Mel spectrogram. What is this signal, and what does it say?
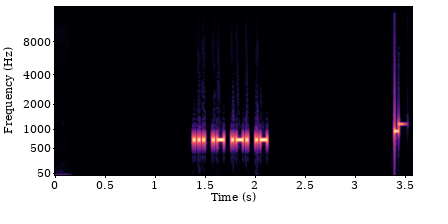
Morse code, heard as a keyed tone, about 48 wpm, 700 Hz. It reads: SARA
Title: USA Common Names - Max 4 Letters - 50wpm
